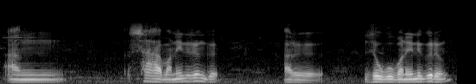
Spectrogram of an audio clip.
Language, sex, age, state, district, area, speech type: Bodo, male, 30-45, Assam, Baksa, rural, spontaneous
